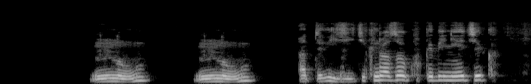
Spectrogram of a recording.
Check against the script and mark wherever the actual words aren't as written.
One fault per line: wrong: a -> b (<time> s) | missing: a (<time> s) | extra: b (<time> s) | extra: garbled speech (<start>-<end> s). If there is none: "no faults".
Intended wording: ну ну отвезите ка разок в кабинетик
no faults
